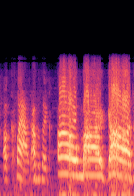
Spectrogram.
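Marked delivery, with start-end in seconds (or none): 1.2-2.7 very slow, loud awestruck yell; drawn-out ecstatic outburst; freaking out. Retold or imitated. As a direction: stretch each word in a high shout. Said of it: "Like, I was freaking out".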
